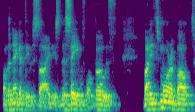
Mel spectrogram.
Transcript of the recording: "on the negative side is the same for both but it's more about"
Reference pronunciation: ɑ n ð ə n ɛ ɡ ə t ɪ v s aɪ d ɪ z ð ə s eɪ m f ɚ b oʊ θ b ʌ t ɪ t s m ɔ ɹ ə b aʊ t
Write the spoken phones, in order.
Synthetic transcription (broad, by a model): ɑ n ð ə n ɛ ɡ ə t ɪ v s aɪ d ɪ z ð ə s eɪ m f ɚ b oʊ θ b ʌ t ɪ t s m ɔ ɹ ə b aʊ t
